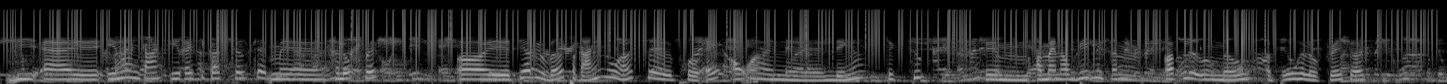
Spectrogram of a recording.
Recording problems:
high frequencies cut off; severe; nothing above 3.5 kHz
background chatter; loud; throughout; 2 voices, 9 dB below the speech
crackle, like an old record; loud; 3 dB below the speech

